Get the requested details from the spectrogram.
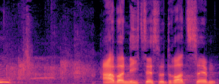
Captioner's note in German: Beifall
